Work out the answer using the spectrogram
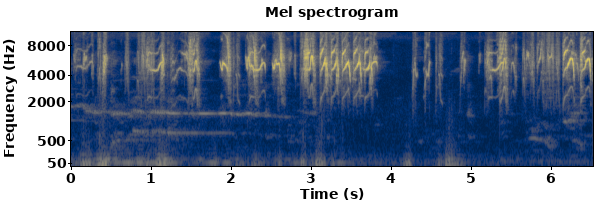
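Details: Fighter-type sogon answering another sogon's song: high, wavering trilled phrases in quick succession, joined by a long faint level whistle early on and low rumbling background noise.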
